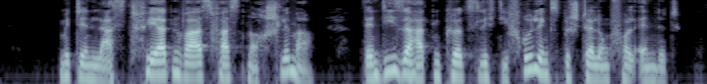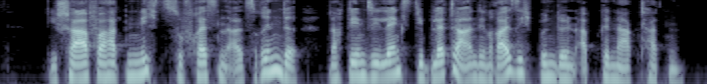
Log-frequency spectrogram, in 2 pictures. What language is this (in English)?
German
